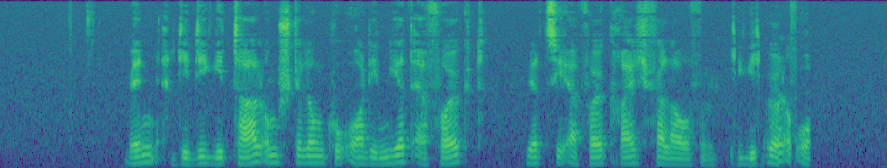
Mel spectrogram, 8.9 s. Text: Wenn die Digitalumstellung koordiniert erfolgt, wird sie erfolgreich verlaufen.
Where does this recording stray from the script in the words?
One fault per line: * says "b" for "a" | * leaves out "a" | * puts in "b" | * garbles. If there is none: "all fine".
* garbles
